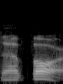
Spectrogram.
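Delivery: "Davar" said with stress on final syllable "-var". Teaching Hebrew word stress using Davar: stress on var of Davar. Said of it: "the stress or the force of the pronunciation falls on the last syllable".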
